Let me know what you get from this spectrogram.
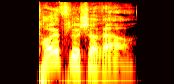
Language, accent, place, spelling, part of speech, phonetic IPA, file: German, Germany, Berlin, teuflischerer, adjective, [ˈtɔɪ̯flɪʃəʁɐ], De-teuflischerer.ogg
- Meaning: inflection of teuflisch: 1. strong/mixed nominative masculine singular comparative degree 2. strong genitive/dative feminine singular comparative degree 3. strong genitive plural comparative degree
